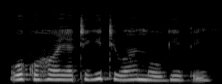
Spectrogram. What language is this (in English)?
Kikuyu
